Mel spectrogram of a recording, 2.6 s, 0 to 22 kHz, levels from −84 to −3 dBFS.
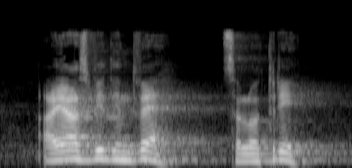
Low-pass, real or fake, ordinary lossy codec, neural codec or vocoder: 10.8 kHz; real; none; none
